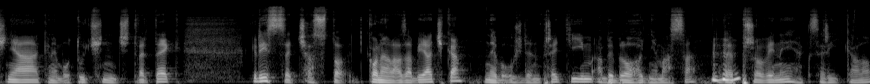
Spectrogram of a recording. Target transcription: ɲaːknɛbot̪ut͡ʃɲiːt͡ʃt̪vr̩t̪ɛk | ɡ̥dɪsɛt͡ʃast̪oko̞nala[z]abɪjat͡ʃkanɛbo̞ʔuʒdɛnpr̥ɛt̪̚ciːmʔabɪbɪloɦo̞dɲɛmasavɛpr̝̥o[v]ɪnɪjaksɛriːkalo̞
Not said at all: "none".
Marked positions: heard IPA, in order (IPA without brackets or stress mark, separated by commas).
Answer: z, v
